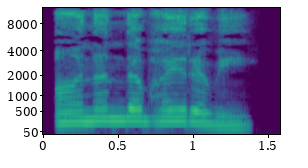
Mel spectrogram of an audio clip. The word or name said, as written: ಆನಂದಭೈರವಿ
